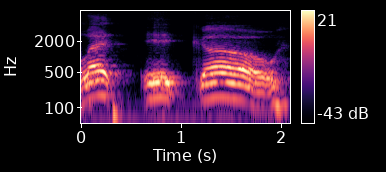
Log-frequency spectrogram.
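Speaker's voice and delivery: very slow, drawn out. Real, not acted. Reader to viewer, slow drawn-out mantra. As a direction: stretch every word of "Let it go" slowly. Repeats key message, drawn out.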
